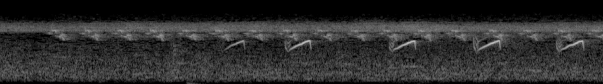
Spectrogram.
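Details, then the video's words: Bird chirping as upslurred whistled notes, about one a second, over a constant high shrill buzz and a broad background hiss. "Birds Chirping Sounds"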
